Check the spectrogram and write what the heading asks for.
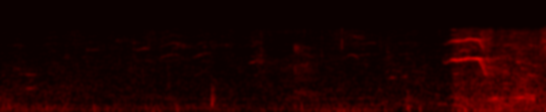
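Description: Near silence outdoors, with faint scattered bird chirps and one louder, higher call near the end.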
